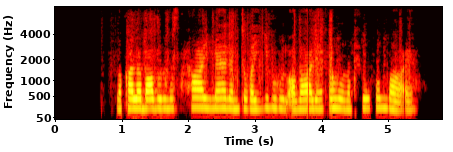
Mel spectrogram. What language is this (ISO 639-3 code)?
ara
